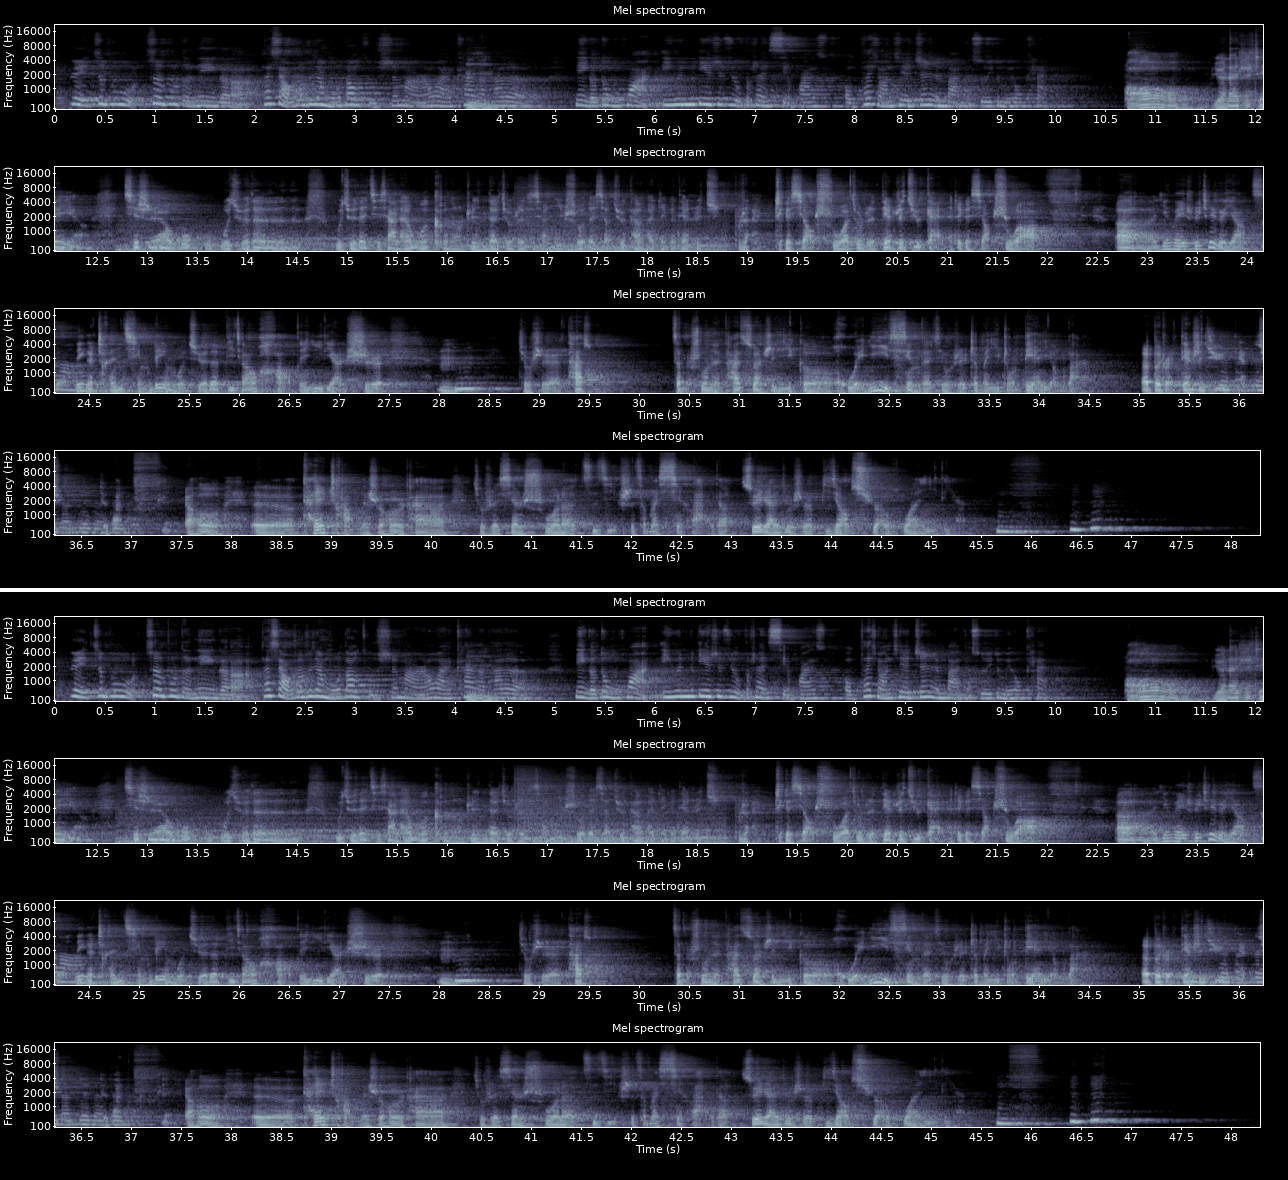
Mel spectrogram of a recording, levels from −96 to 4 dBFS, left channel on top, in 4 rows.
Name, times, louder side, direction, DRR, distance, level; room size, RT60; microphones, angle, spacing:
voice 1, 0.2-4.7 5.2-10.0 12.1-12.3 13.0-13.4 24.1-24.5 28.2-28.4 35.5-37.0 37.3-37.5 45.7-46.0 46.4-46.7, right 1 dB, 70° right, 5 dB, 2.1 m, -34 dB
voice 2, 4.1-4.4 10.7-28.2 28.8-29.5 30.3-34.5 35.0-35.9 36.2-36.3 36.7-45.3, left 1 dB, 25° left, 7 dB, 1.3 m, -33 dB
sound 1, 12.7-18.8, right 1 dB, 45° right, 1.7 m, -40 dB
24.5 x 18.0 x 7.7 m, 1.4 s
head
